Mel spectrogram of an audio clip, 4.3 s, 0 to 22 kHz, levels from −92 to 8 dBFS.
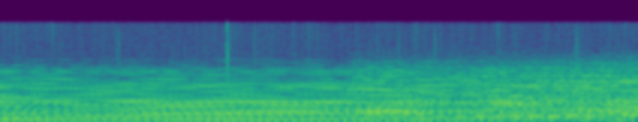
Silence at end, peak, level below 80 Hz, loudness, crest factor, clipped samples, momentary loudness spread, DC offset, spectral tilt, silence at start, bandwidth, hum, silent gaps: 0 s; -2 dBFS; -26 dBFS; -17 LUFS; 14 dB; under 0.1%; 4 LU; under 0.1%; -7 dB/octave; 0 s; 11.5 kHz; none; none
